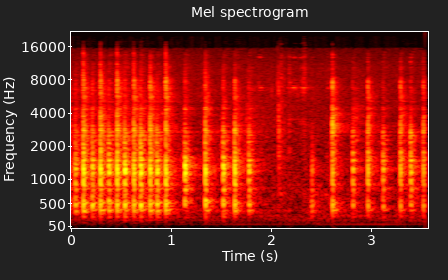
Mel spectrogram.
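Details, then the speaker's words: Husqvarna 390 chainsaw, about 3-4 years old, partly disassembled, with no engine running. Loose, uneven metallic clanks about four a second from the bottom end; a bad wrist pin bearing, rod, or crank is suspected, not confirmed. "That has the sound of a bad wrist pin, bearing, possibly, or a bad crank. Alright, we're back on this clanking."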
